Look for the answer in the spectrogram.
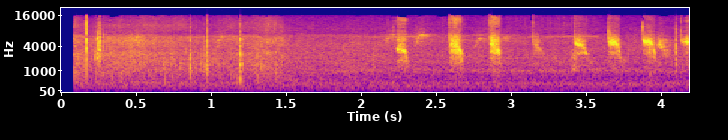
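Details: Sparrows greeting an arrival on 27 July 2020: a run of short, high chirps repeats in quick succession through the second half, after a few scattered clicks and ticks at the start.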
